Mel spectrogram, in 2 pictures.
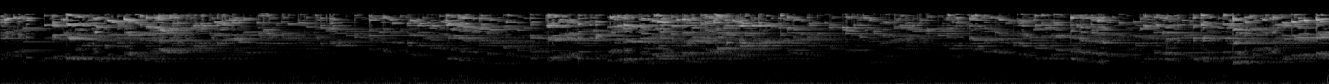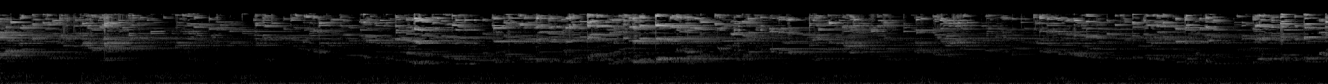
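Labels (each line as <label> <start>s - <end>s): A wind chime tinkles with a high metallic sound. 0.0s - 26.6s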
